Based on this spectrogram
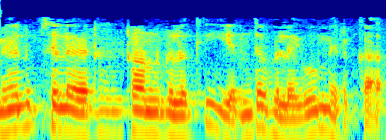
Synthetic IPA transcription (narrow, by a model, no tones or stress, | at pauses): meːlɯmsɪlɐɛʈɐʈɾaːnɡɐɭɯkːɯɛnd̪ɐʋɪɭɐɪʋɯmɪɾɯkːa̰ːɾ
